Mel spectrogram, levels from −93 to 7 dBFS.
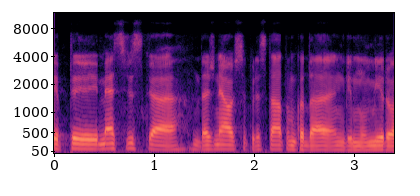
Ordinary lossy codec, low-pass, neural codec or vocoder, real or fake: Opus, 32 kbps; 7.2 kHz; codec, 16 kHz, 2 kbps, FunCodec, trained on LibriTTS, 25 frames a second; fake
